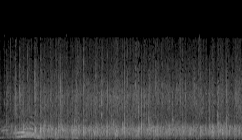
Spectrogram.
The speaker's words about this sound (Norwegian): En stor applaus til partikkelfysiker og AI-ekspert Inga Strømke.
